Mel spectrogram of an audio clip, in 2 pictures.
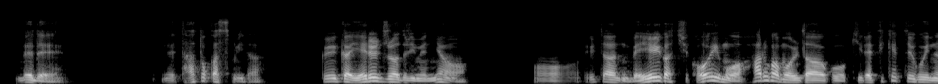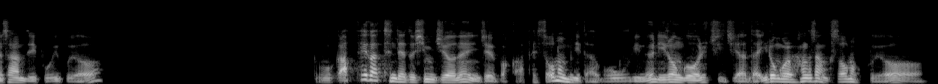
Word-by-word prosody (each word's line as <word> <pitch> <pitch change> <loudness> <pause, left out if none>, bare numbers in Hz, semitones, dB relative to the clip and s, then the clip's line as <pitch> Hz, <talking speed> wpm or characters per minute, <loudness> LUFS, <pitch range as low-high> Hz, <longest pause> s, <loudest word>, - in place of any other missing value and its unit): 네네. - - -1 1.0
네. - - -12
다 - - -7
똑같습니다. 65 0 -6 0.5
그러니까 140 -5 +3
예를 150 +7 +6
들어 125 -3 +2
드리면요 90 -7 -3 0.7
어 80 -1 -11
일단 110 -2 -1
매일같이 160 +5 +3
거의 170 -2 +3
뭐 85 -9 +2
하루가 170 - +2
멀다 100 -3 +3
하고 90 -2 +1
길에 - - -1
피켓 175 - -11
들고 120 -6 -2
있는 95 -2 +2
사람들이 95 -5 -1
보이고요. 80 - -7 2.2
뭐 - - -10
카페 225 - +1
같은 185 -6 +2
데도 120 -5 +1
심지어는 105 0 +1
인제 80 -1 -3
막 - - -12
앞에 105 - -16
써 100 - -7
놉니다. 120 - 0
뭐 75 +1 -7
'우리는 80 +8 -3
이런 110 0 +2
거를 100 +1 +2
지지한다.' 70 -6 -7
이런 145 -2 +3
걸 120 -2 +3
항상 145 +3 0
써 125 - -3
놓고요. 70 - -5
105 Hz, 305 characters per minute, -22 LUFS, 85-130 Hz, 2.2 s, 예를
